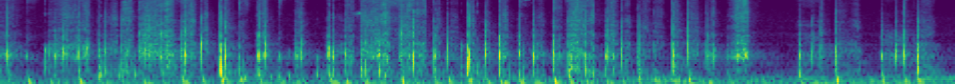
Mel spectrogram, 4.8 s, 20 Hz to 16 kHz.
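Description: Long red-painted nails rapidly scratch and tap a large black padded leather (possibly faux leather) belt, likely a weightlifting belt with white contrast stitching, held against the body. The result is a quick run of dry, clicky taps and scratchy brushing with a faint tonal edge near 1.3 kHz and a bright, papery hiss. Each hit dies away almost instantly.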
